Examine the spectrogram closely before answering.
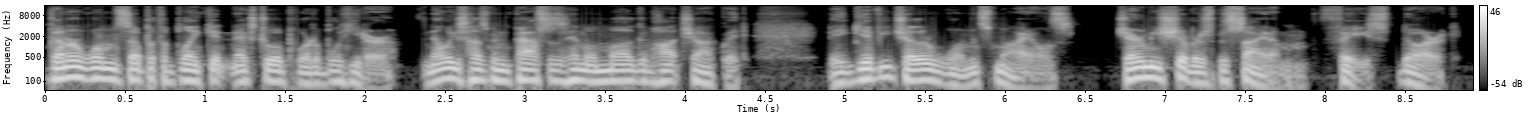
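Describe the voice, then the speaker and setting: A deep, husky man reads stage directions at a film table read. His scripted narration moves with very expressive pitch as he gives scene headings and action. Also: a little fast, no room sound, clean studio sound.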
